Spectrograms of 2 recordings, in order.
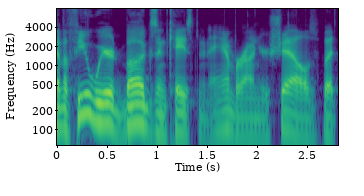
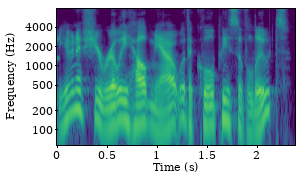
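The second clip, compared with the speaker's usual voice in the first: put-on much higher, lighter boyish voice; John voice; 7 semitones higher than usual. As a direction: lift into a high friendly kid voice. John voiced over chat.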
